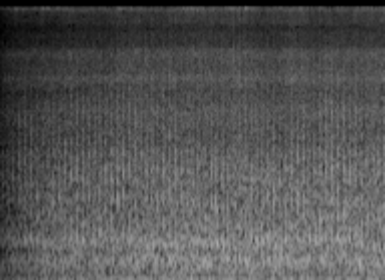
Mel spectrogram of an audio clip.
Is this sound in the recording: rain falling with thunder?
no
